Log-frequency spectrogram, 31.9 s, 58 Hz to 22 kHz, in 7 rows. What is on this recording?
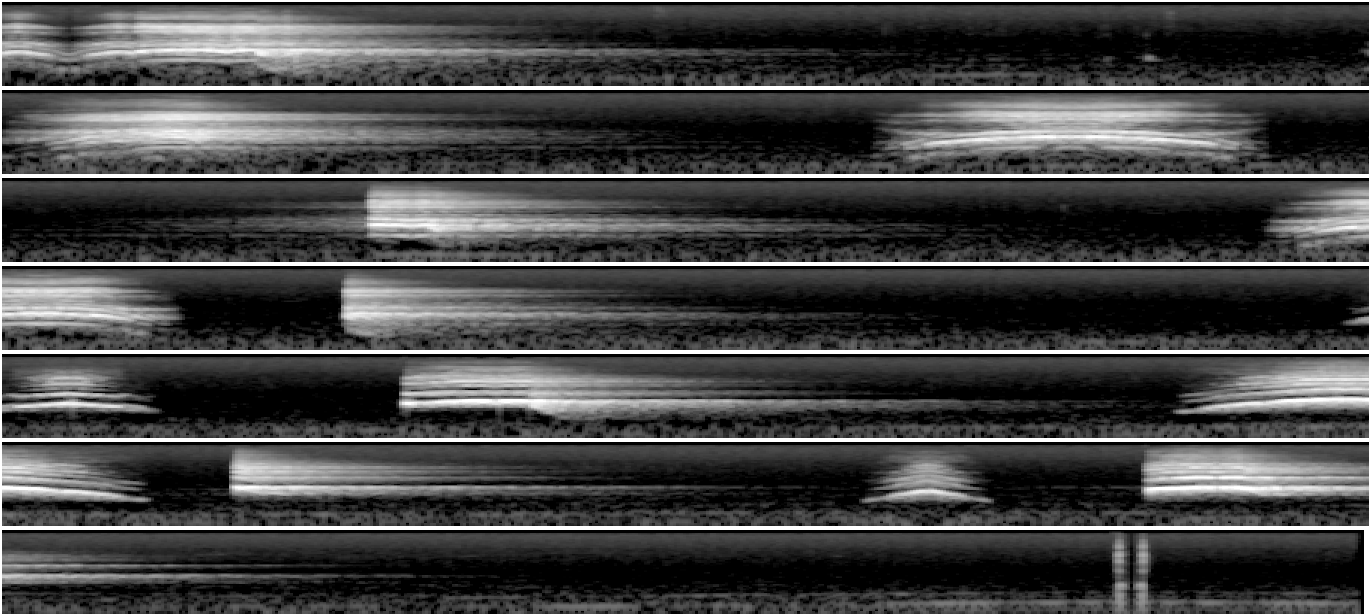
This sound are taken at Hahn, Germany in may 2013. All the sound were recorded with a zoom Q3. We have beat, scrap and throw everything we have find inside this big hangars.
ambience, ambient, atmo, atmosphere, field-recording, germany, hahn, hangar, noise, soundscape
